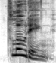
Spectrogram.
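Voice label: "floating", English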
